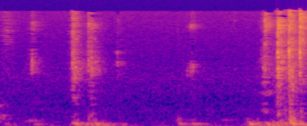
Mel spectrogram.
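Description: Computer keyboard keys pressed a few times, as separate, spaced-out keystrokes.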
